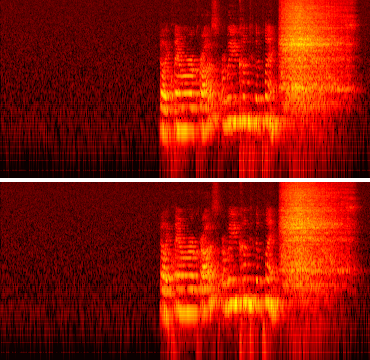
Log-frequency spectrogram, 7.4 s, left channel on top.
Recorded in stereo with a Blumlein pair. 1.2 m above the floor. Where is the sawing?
65° left, 3.5 m.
